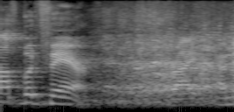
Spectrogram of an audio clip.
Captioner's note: audience laughing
